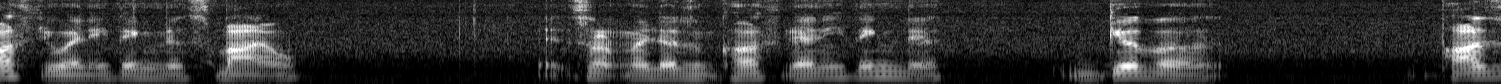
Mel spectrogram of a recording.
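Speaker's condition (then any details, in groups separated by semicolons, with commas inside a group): Cerebral palsy; scoliosis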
